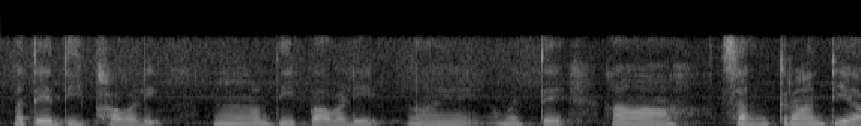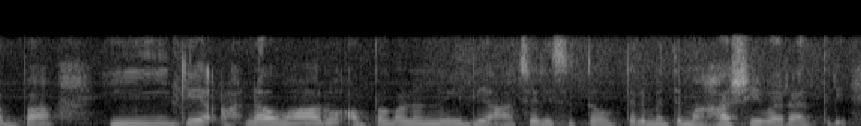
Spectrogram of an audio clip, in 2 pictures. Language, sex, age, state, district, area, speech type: Kannada, female, 30-45, Karnataka, Tumkur, rural, spontaneous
